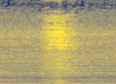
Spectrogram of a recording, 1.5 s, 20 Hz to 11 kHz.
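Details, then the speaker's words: 2010 Honda Civic with a no-crank no-start complaint despite a customer-replaced battery, jump pack attached at 11.7 V: engine catches and settles into a smooth, steady low hum with one brief rise; dead battery suspected. "Okay. Oh, the vehicle started right up."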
